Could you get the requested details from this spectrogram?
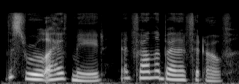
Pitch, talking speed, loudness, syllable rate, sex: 230 Hz, 250 wpm, -18 LUFS, 5.7 syllables/s, female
